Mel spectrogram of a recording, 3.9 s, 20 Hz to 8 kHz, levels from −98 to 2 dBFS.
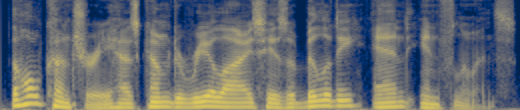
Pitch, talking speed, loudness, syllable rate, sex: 120 Hz, 170 wpm, -16 LUFS, 5.4 syllables/s, male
